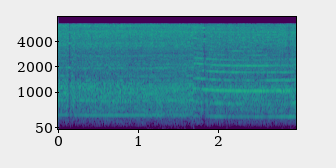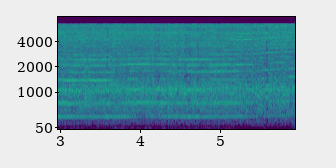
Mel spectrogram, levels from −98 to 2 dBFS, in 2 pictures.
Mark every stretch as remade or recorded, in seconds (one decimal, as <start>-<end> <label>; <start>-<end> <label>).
0.0-1.1 recorded; 1.1-1.6 remade; 1.6-2.8 recorded; 2.8-5.2 remade; 5.2-5.9 recorded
